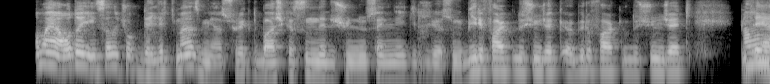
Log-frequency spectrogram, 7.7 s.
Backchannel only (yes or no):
no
